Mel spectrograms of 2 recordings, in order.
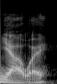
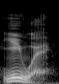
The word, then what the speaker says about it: Yahweh: we have already revealed some of the possible pronunciations of the tetragrammaton a couple that we may agree with one being Yahweh and the other being ye way if you have watched our teachings you may note that we do favour Yahweh in pronunciation at least for now does this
